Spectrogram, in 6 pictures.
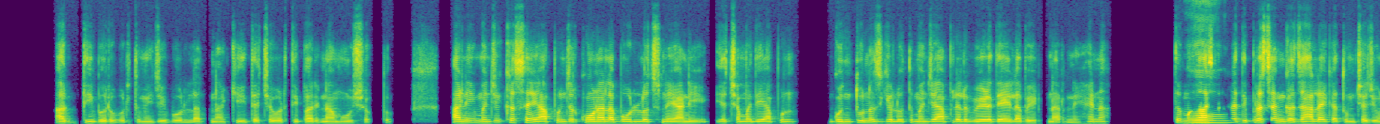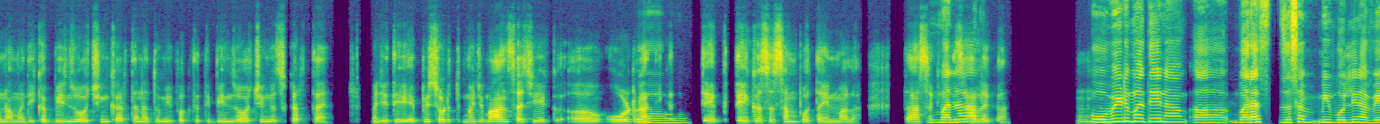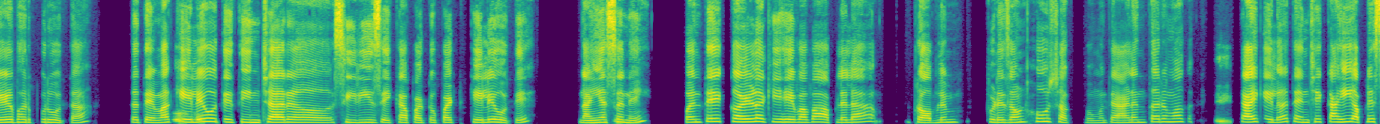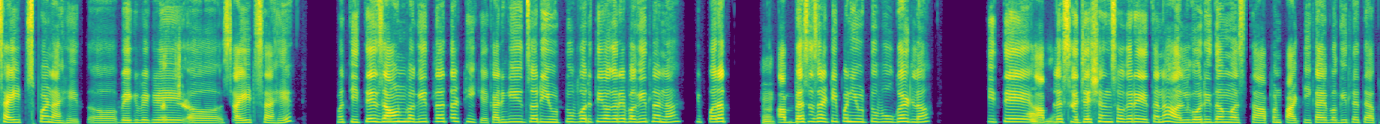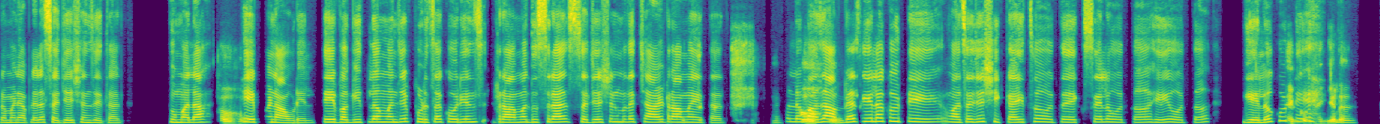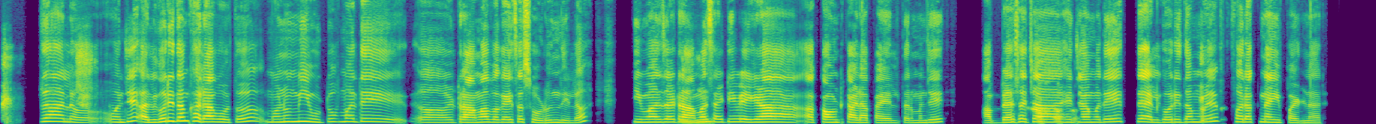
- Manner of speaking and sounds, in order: in English: "बिंज वॉचिंग"; in English: "बिंज वॉचिंग"; in English: "एपिसोड"; in English: "सीरीज"; tapping; in English: "सजेशन्स"; in English: "अल्गोरिदम"; in English: "सजेशन्स"; in English: "सजेशनमध्ये"; chuckle; other background noise; chuckle; in English: "अल्गोरिदम"; chuckle; in English: "अल्गोरिथममुळे"; chuckle
- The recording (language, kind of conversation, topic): Marathi, podcast, तुम्ही सलग अनेक भाग पाहता का, आणि त्यामागचे कारण काय आहे?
